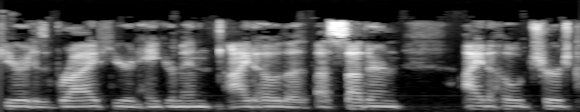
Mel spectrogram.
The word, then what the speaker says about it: Hagerman: Hagerman.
